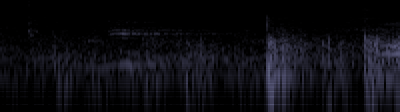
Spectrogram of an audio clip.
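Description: Court-side background with faint voices, then a single sharp thud of a basketball about two-thirds of the way through and a louder rush of sound right at the end.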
